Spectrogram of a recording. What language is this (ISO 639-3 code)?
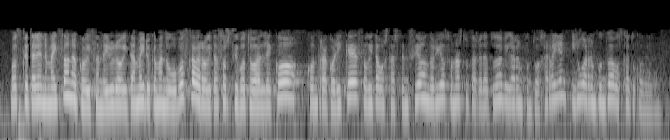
eus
